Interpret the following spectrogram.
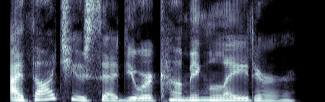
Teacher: Stress falls on thought, said, coming, and later. The pitch rises in the middle and falls at the end.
